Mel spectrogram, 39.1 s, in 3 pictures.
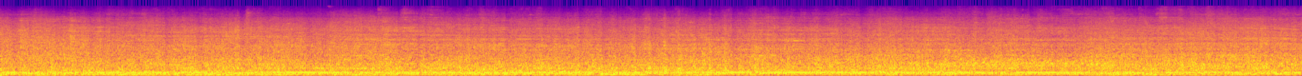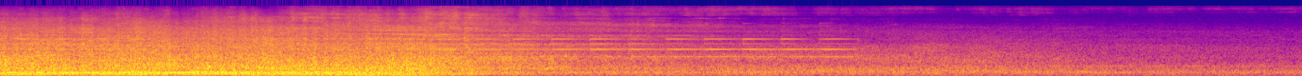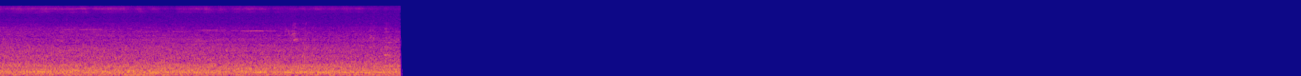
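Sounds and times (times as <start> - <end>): freight train wheels rumbling: 0.0 - 30.0
steady high ringing: 16.0 - 22.3.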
